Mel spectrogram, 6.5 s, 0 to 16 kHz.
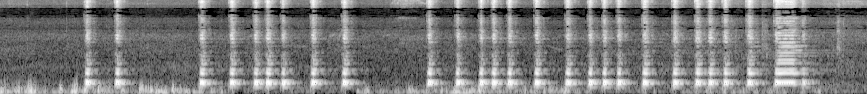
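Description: A Nhay 3+ Pro Music horn fitted to an e-bike sounds a series of bright, close, loud toots in quick irregular bursts, some rapid and stuttering, over a low background rumble.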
